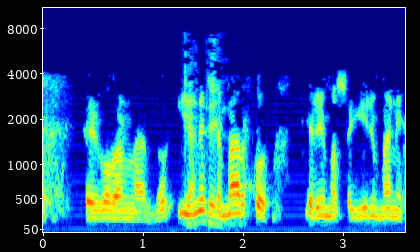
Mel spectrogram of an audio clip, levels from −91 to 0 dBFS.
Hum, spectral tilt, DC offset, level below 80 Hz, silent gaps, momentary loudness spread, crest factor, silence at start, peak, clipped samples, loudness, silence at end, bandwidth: none; -6 dB/octave; under 0.1%; -70 dBFS; none; 9 LU; 18 dB; 0 s; -8 dBFS; under 0.1%; -25 LUFS; 0 s; 7.6 kHz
